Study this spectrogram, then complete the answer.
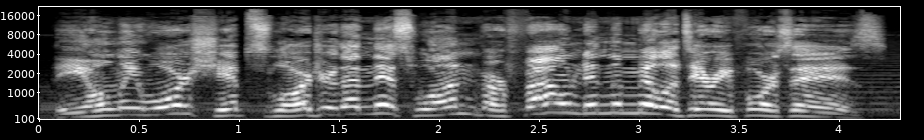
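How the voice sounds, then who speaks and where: An actor plays a chipper, oblivious, unfailingly polite tour guide AI in a space audio drama, speaking with cheerful, formal precision in an informative mood. The voice is mid-range, close to an everyday voice, with lively intonation at normal speed. Soft music plays in the background.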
